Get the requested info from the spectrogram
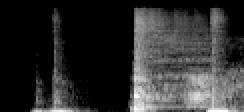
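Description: Live band's drum kit: a kick drum and cymbal hit, a short gap, then about a second in a louder crash with cymbals and ringing pitched notes.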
